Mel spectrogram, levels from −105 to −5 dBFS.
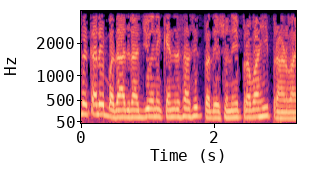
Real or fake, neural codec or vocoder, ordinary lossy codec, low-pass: real; none; none; 3.6 kHz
